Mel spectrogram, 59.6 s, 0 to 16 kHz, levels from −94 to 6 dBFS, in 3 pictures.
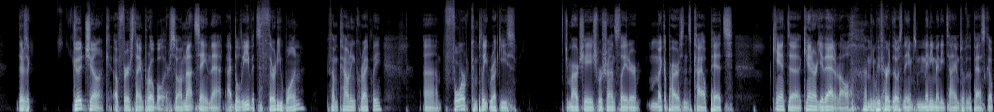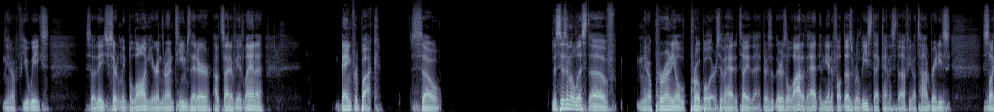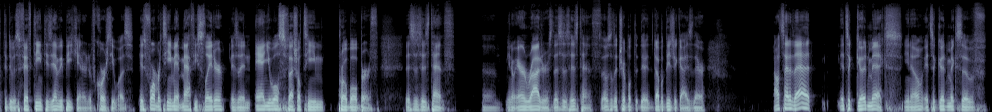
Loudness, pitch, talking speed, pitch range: -24 LUFS, 90 Hz, 175 wpm, 80-95 Hz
